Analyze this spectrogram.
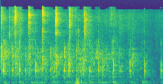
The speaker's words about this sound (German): Und dafür gebührt dir ein Applaus.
